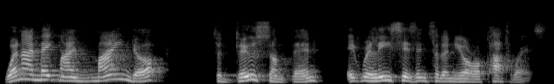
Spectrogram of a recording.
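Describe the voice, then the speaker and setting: Man, higher voice, lively anecdotal storyteller, dull lo-fi audio. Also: moderate pace. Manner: animated anecdotal storyteller, acts out dialogue. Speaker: addiction recovery specialist. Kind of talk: storytelling interview answer.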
